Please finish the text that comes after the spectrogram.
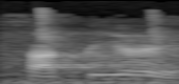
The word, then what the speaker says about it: satire: Kalau ahli bisa jelaskan terkait apa yang di pemahaman saudara ahli terkait satire. Satire itu apa satire? Satir. Satir yang saya Ya, ejaannya satire. Bacanya satir. Ya.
